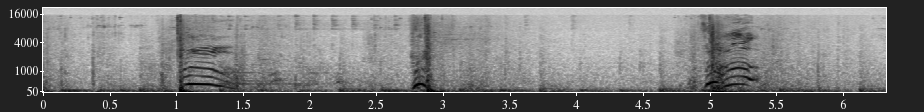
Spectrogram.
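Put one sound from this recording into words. A man grunts with effort while fighting.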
